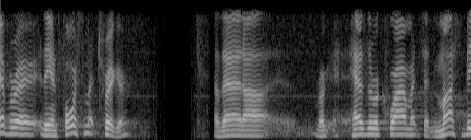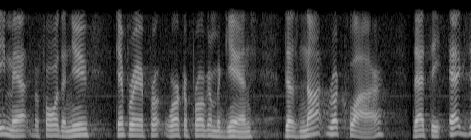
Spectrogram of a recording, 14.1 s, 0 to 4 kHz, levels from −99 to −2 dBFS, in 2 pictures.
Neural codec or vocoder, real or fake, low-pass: none; real; 3.6 kHz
